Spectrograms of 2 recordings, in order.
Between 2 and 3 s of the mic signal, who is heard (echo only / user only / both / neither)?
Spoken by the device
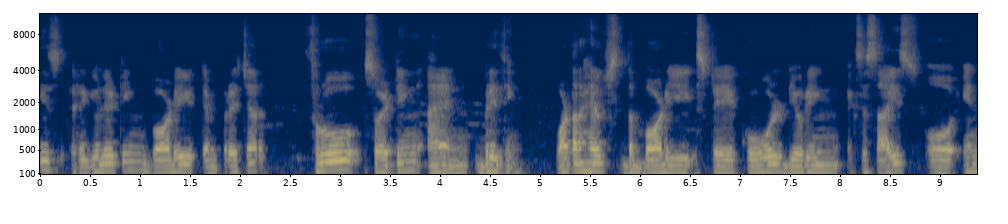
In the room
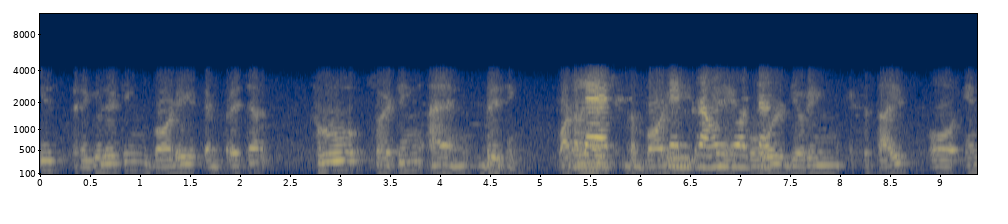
echo only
